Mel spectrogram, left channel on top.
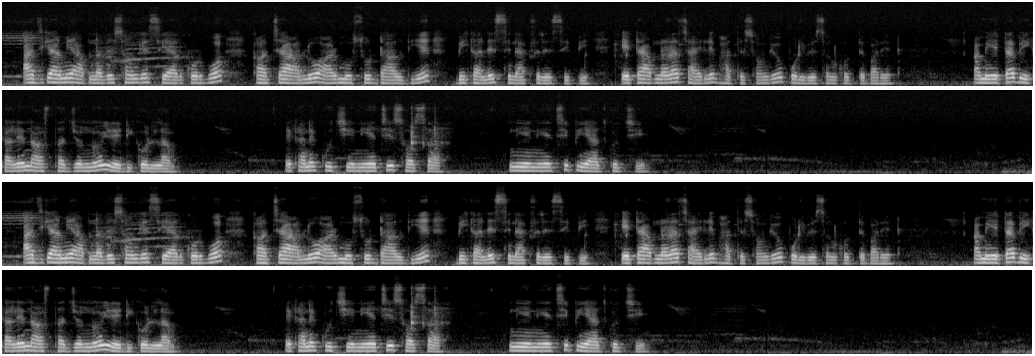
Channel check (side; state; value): left; noise; hiss, 30 dB below the sound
